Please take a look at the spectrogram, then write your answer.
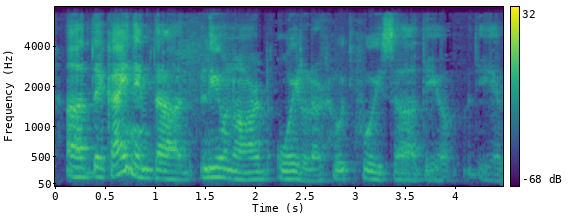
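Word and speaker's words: Euler: researched and published by oiler not it's a hula is a oiler it's a german way of already pronouncing his name the word i again was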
